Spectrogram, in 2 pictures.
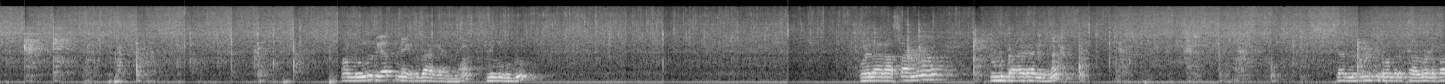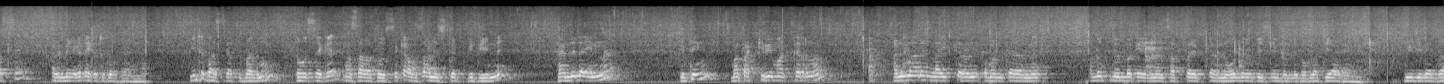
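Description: Sliced onion and green chilli sizzling in oil in a non-stick frying pan while a spatula stirs them, scraping the pan in repeated strokes. A steady low hum runs underneath.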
